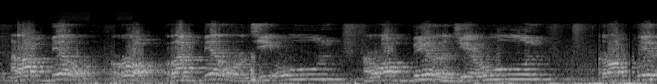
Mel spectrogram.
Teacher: अब यहाँ पर क्या होगा, रे में तफखीम होगी, फर्क नहीं करता इससे पहले जेर हो, जबर हो, पेश हो। देखिए जेर होने के बावजूद भी तफखीम हो रही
